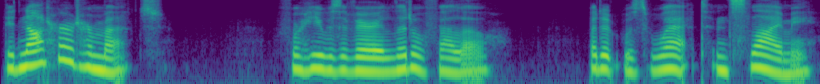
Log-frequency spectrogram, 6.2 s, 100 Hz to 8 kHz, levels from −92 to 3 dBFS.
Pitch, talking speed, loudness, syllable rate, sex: 215 Hz, 185 wpm, -17 LUFS, 5.0 syllables/s, female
